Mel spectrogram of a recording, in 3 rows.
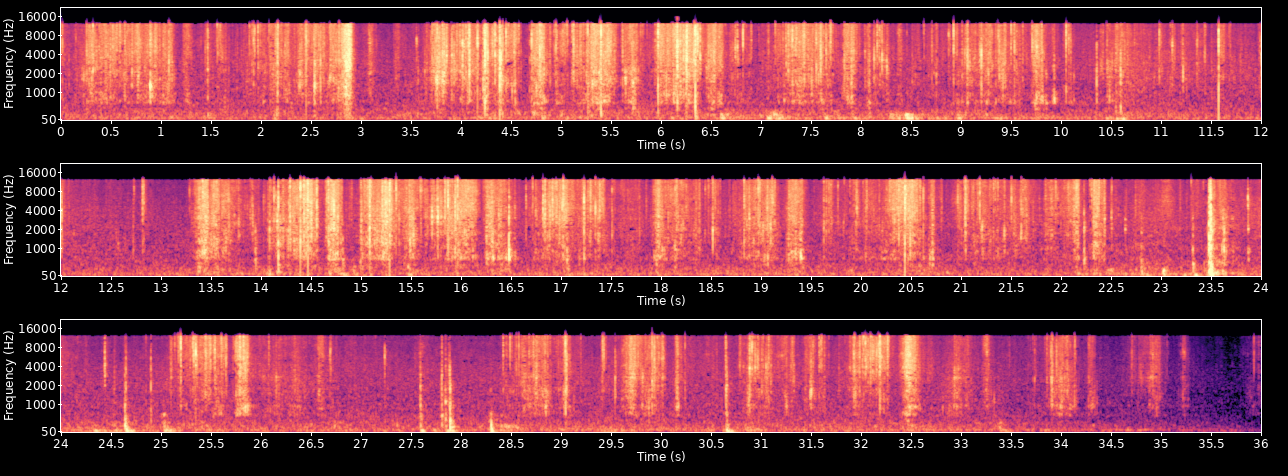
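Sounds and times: crunchy slime crackling and popping: 0.0 - 36.0.

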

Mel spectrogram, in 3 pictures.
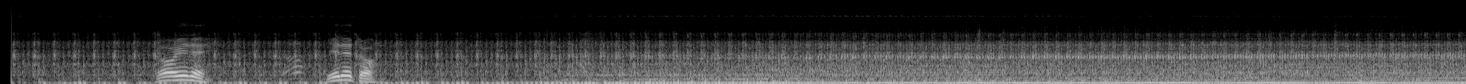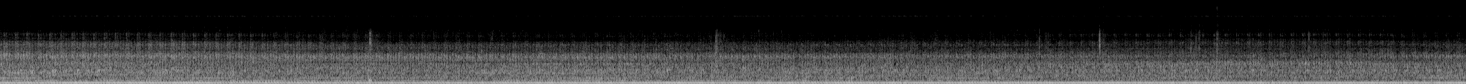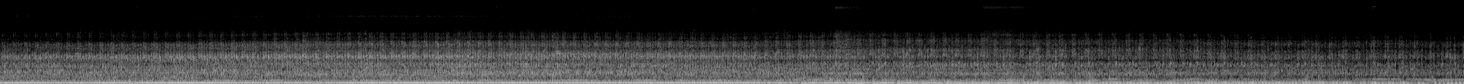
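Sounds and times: tractor engine running: 0.1 - 43.9
faint clicks: 25.0 - 25.8, 26.5 - 27.0.

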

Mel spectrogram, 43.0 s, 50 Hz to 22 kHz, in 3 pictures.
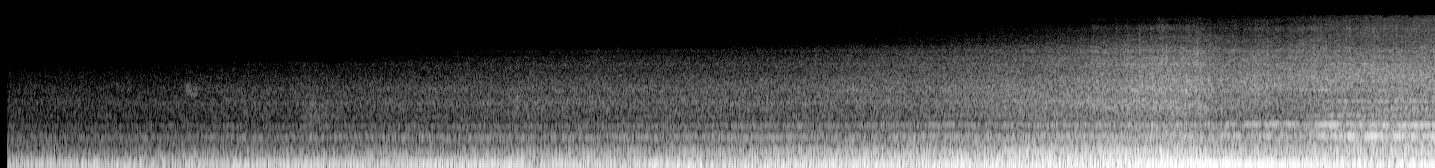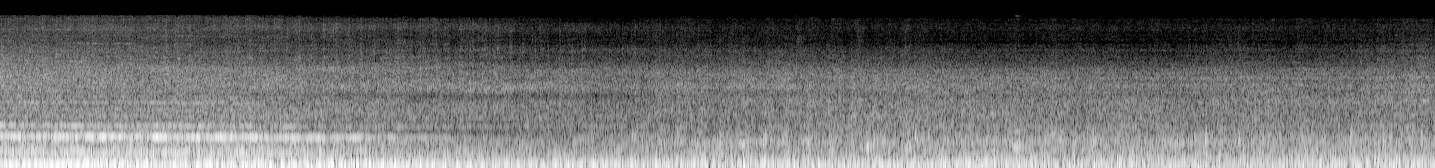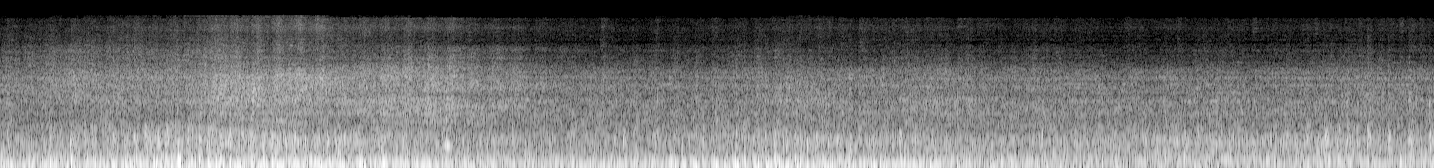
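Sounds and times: locomotive engine rumble: 0.1 - 43.0
train cars clacking on rails: 12.0 - 43.0.

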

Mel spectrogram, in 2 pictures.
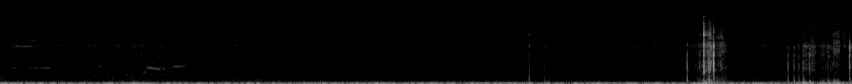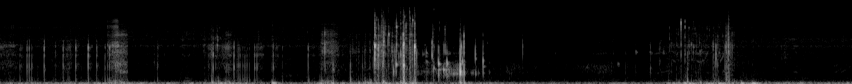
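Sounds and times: water splashing and lapping: 7.9 - 13.7, 14.6 - 16.5
man swimming splashes: 12.2 - 13.5.

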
